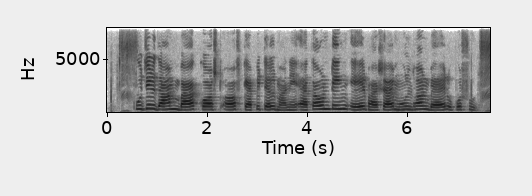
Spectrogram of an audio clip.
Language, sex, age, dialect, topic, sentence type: Bengali, female, <18, Standard Colloquial, banking, statement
